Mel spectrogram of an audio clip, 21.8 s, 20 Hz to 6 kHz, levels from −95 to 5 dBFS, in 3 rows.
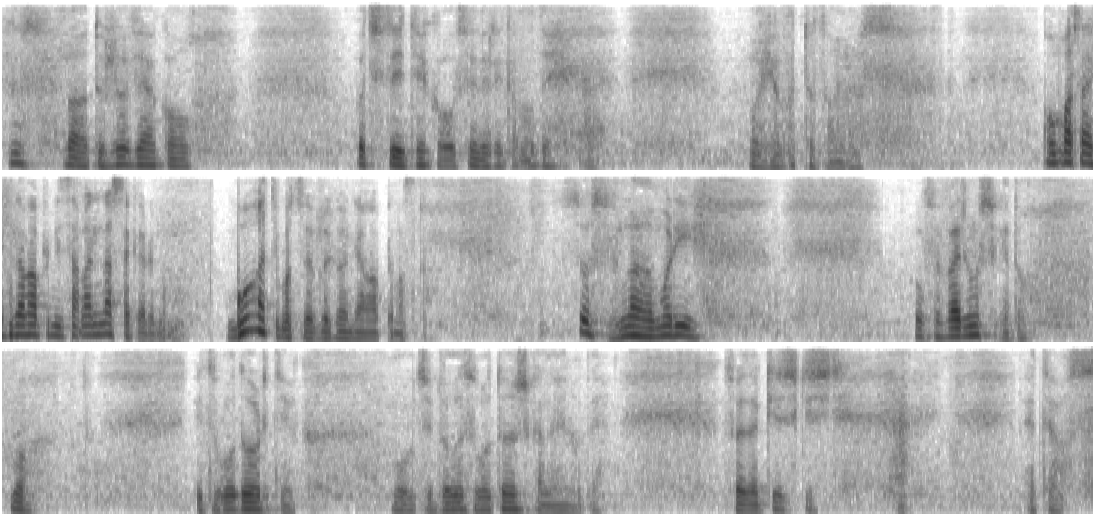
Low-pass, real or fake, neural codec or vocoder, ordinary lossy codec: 5.4 kHz; fake; codec, 24 kHz, 0.9 kbps, WavTokenizer, medium speech release version 2; none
